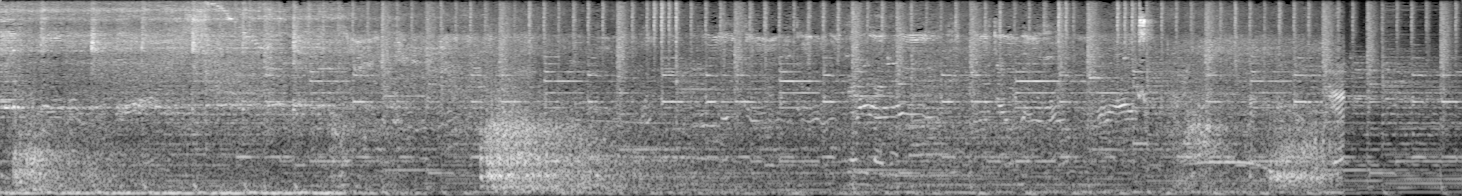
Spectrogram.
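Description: Bellagio fountain show heard live: the show's music over the loudspeakers mixed with the low rumble and rush of the water jets firing, with surges of spray noise at the start, about five seconds in and again near the end. The level drops just before the end.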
